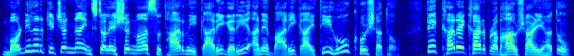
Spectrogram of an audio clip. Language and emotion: Gujarati, happy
